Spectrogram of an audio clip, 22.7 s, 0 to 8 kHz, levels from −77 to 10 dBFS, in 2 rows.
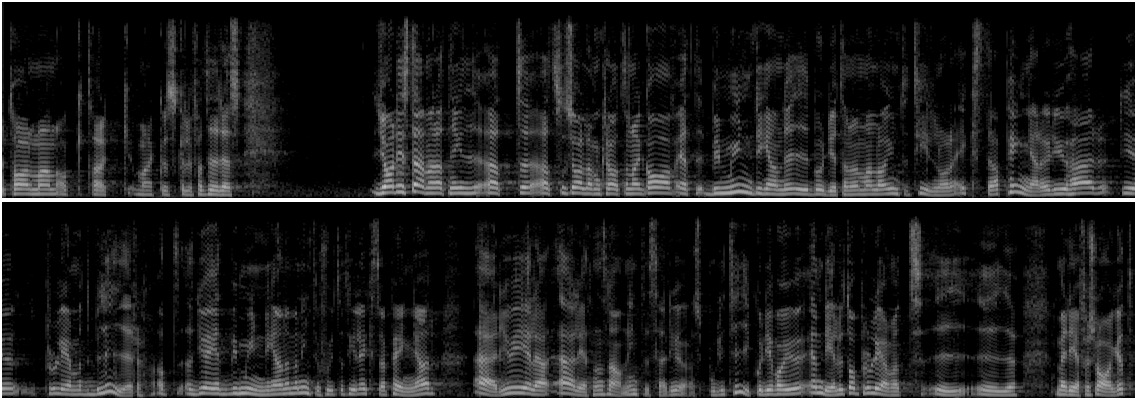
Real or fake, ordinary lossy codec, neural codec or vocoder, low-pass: real; none; none; 7.2 kHz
